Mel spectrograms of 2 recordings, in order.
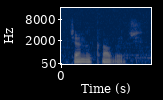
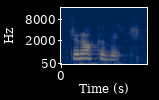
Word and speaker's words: Yanukovych: Yanukovych. Yanukovych. Yanukovych. Yanukovych. I will need to look that up. Hmm? I will need to look up how to spell that. J-A-N-U. J-N? J-A-N-U-K-O-V-I-C-H. Yanukovych.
